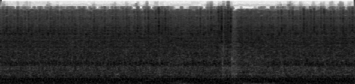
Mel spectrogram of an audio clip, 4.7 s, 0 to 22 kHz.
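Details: About 1995 Mack tank truck diesel, 122,000 on the odometer, turbocharged, after bleeding injector lines: rough idle with uneven, lumpy beat and dropped pulses; one cylinder missing, likely from a loose pump delivery valve; exhaust leak also present.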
